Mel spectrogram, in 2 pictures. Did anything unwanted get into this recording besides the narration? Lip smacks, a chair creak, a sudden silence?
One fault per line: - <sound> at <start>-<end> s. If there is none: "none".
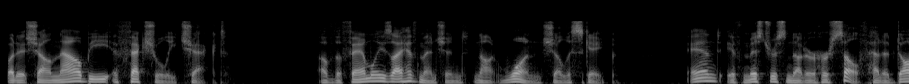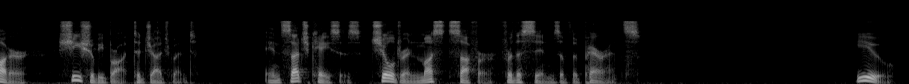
none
